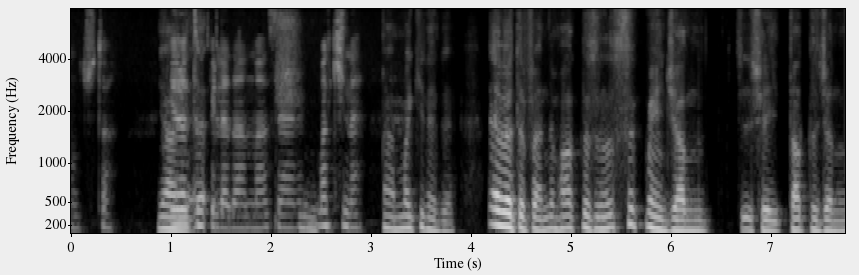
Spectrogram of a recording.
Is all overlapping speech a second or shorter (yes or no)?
yes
